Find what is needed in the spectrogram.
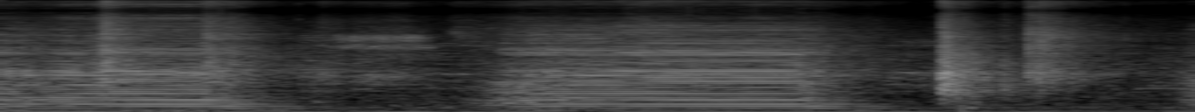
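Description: Construction machinery from building work nearby, running with a steady droning hum in two stretches of about a second and a half each, the second starting about two seconds in.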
